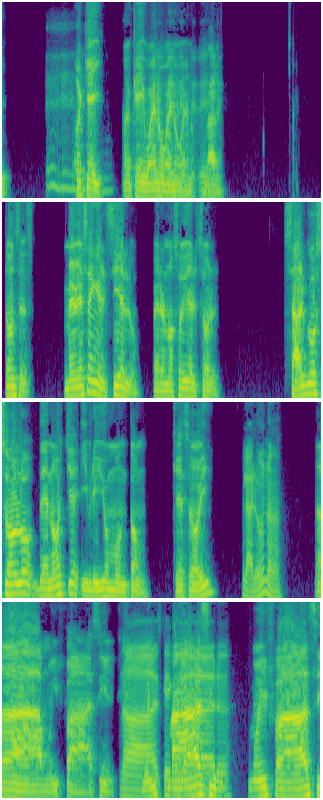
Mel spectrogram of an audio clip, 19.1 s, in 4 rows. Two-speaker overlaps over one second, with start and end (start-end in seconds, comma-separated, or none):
2.0-3.3, 16.1-17.8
